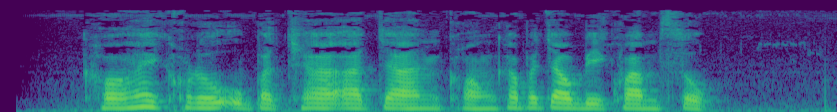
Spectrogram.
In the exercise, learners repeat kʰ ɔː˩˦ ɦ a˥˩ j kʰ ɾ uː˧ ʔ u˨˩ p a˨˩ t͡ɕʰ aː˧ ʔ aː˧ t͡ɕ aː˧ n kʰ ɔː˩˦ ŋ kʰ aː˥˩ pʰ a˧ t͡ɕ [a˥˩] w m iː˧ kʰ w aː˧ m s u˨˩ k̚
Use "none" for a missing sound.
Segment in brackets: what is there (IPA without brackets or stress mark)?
a˥˩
